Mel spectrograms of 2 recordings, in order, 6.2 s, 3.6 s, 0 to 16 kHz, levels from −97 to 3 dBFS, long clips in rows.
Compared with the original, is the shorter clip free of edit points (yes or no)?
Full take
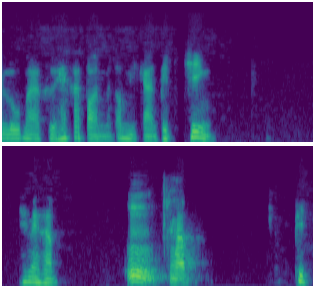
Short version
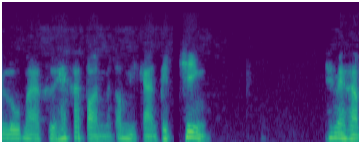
no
